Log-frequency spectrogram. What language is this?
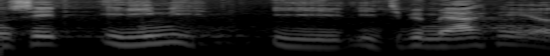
Danish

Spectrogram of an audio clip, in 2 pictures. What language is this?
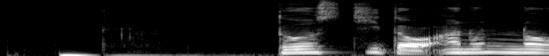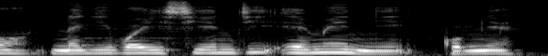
Kalenjin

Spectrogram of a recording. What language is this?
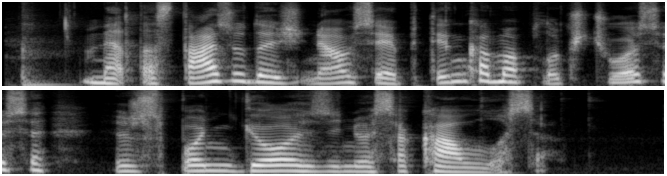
Lithuanian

